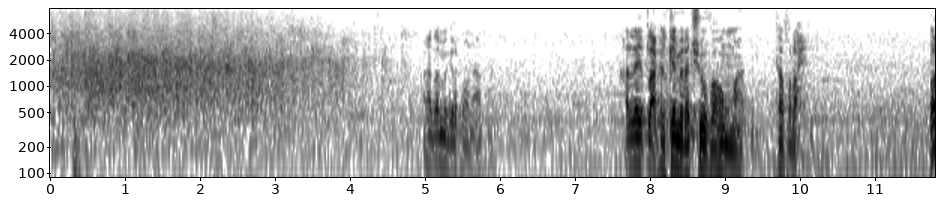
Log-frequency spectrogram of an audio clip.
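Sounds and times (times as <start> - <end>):
faint audience clapping for a young boy at a gathering: 0.0 - 5.0
speech: 5.0 - 6.0, 7.7 - 10.2.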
